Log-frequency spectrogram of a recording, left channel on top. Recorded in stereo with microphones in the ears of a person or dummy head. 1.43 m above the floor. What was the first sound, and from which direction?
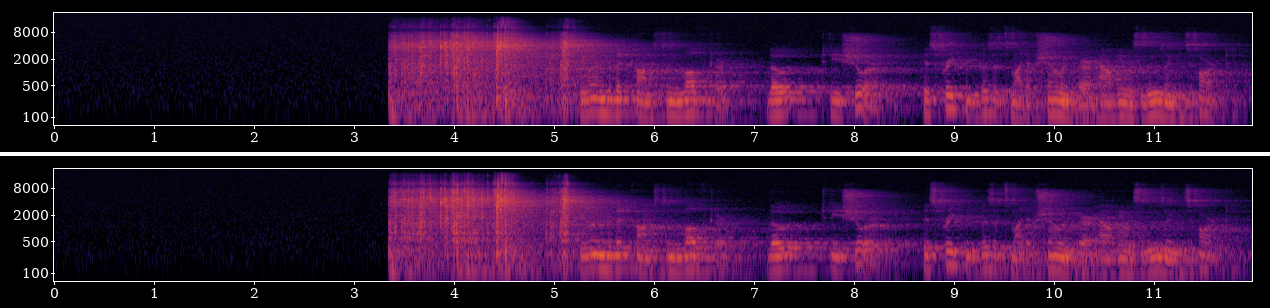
Crumpling, 10° right (ahead or behind).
